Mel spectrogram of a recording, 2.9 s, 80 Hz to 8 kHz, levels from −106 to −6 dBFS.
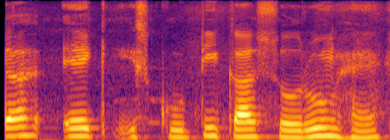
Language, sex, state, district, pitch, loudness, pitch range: Hindi, male, Jharkhand, Ranchi, 155 Hz, -17 LUFS, 150-175 Hz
